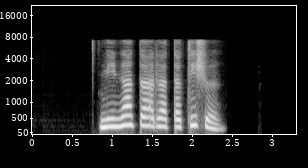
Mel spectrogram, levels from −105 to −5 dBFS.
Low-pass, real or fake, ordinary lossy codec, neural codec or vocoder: 7.2 kHz; fake; MP3, 64 kbps; codec, 16 kHz, 0.5 kbps, FunCodec, trained on Chinese and English, 25 frames a second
